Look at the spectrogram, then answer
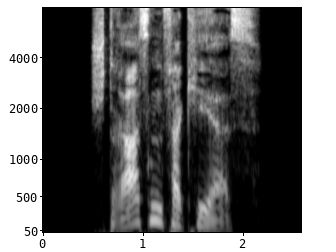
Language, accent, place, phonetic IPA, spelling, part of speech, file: German, Germany, Berlin, [ˈʃtʁaːsn̩fɛɐ̯ˌkeːɐ̯s], Straßenverkehrs, noun, De-Straßenverkehrs.ogg
- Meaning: genitive singular of Straßenverkehr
